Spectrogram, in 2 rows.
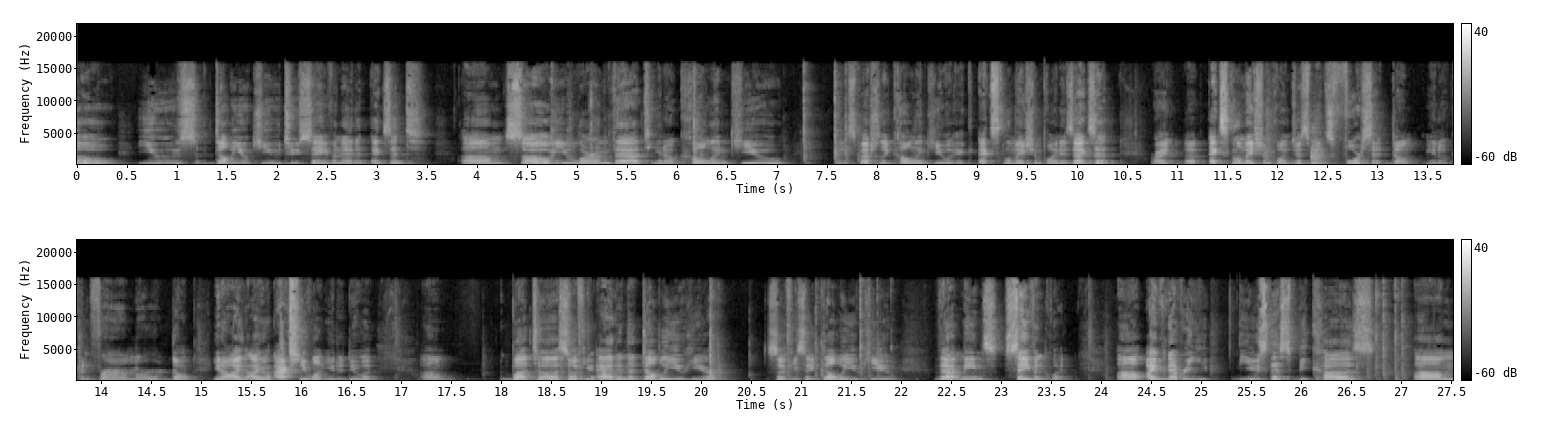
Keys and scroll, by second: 4.8-7.3 typing, 18.3 typing, 19.8-21.3 typing, 26.2-26.6 typing.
